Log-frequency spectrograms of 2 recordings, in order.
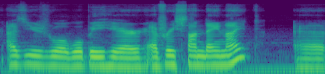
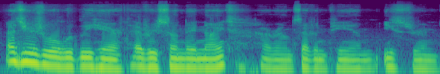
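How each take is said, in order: First: It is said in a normal speaking voice. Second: It is said in a smooth radio voice.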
